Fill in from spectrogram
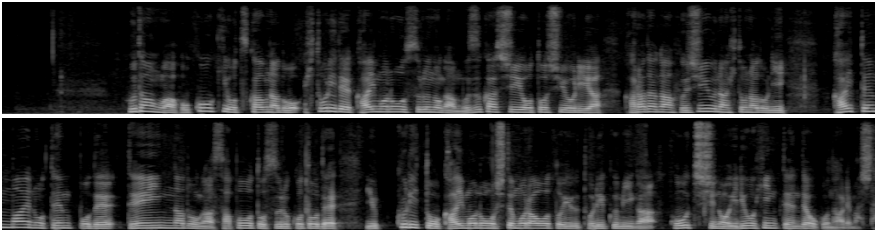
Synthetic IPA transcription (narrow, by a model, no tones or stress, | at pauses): ɸɯ̟d̪ãɰ̃βaɦo̞ko̞ːkʲio̞t͡sɨ̥kaɯ̟nad̪o̞çi̥t̪o̞ɾʲid̪e̞kaimo̞no̞ːsɨɾɯ̟no̞ɡamɯ̟zɨkaɕiːo̞t̪o̞ɕijo̞ɾʲijakaɾad̪aɡaɸɯ̟ʑiɯːnaçi̥t̪o̞nad̪o̞ɲ̟i | kait̪ẽ̞mːae̞no̞t̪ẽ̞mpo̞d̪e̞t̪e̞ːĩnːad̪o̞ɡasapo̞ːt̪o̞sɨɾɯ̟ko̞t̪o̞d̪e̞jɯ̟kːɯ̟ɾʲit̪o̞kaimo̞no̞ːɕi̥t̪e̞mo̞ɾao̞ːt̪o̞jɯ̟ːt̪o̞ɾʲikɯ̟mʲiɡako̞ːt͡ɕi̥ɕino̞iɾʲo̞ːçĩnt̪ẽ̞nd̪e̞o̞ko̞na̰βa̰ɾe̞̰ma̰ɕi̥t̪a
